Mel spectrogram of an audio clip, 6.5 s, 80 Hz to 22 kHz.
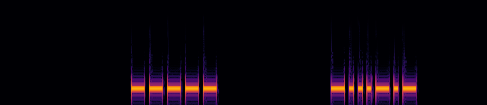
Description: Morse code, heard as a keyed tone, about 20 wpm, spaced as for 5 wpm, 700 Hz. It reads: 0<BK>
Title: 249 Lesson 40d - BK - Two Characters 20wpm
